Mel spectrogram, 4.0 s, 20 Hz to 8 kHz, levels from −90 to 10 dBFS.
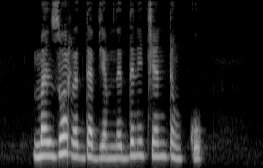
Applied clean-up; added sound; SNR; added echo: none; none; none; none.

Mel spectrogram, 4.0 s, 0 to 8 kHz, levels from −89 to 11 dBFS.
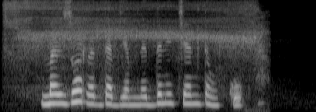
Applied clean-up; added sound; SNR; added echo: none; Hiss; 13 dB; none.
